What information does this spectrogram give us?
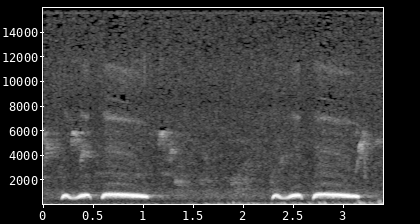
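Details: Spotted dove, tigrina subspecies, kept as a decoy bird and calling thúc gù to stimulate singing: two identical coo phrases roughly two seconds apart, each a quick double note then a long flat-to-falling note.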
